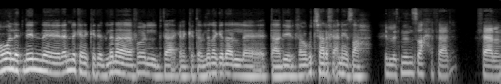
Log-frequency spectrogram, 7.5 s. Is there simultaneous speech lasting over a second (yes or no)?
no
